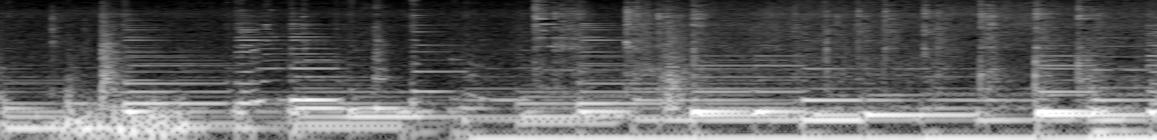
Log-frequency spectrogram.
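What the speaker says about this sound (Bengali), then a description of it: "খুব ভালো করে কিন্তু কষিয়ে নিতে হবে।" Ghugni masala of turmeric, cumin and coriander powder being stirred and sautéed in a pan, a steady close sizzle with scraping spoon strokes and faint clinks throughout.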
